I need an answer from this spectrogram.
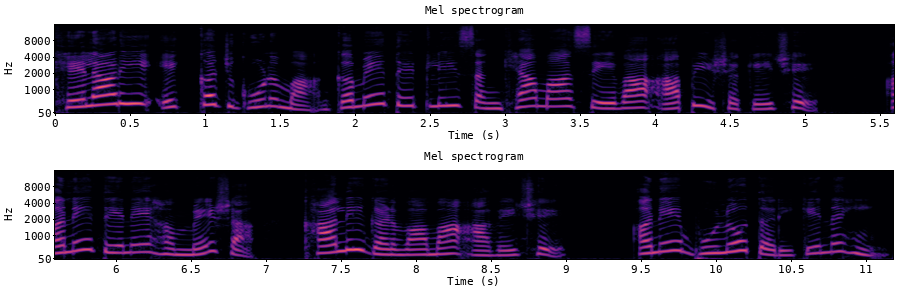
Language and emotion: Gujarati, neutral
